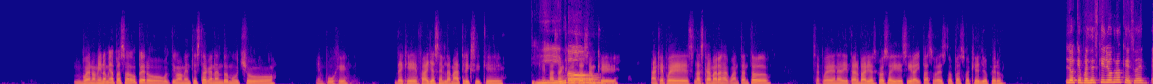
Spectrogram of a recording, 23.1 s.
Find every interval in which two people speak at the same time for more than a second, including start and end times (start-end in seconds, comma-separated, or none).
10.8-12.1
